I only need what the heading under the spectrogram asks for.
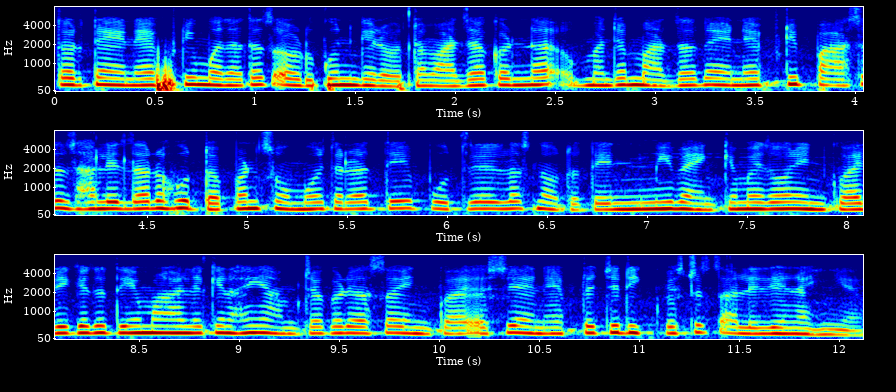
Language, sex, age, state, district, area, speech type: Marathi, female, 18-30, Maharashtra, Amravati, urban, spontaneous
